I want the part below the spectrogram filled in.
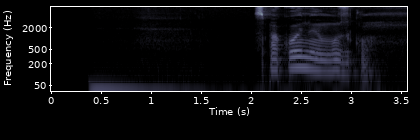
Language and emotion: Russian, neutral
